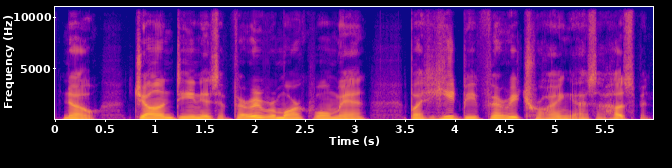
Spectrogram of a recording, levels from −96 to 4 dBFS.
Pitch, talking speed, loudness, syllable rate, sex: 105 Hz, 160 wpm, -20 LUFS, 4.5 syllables/s, male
